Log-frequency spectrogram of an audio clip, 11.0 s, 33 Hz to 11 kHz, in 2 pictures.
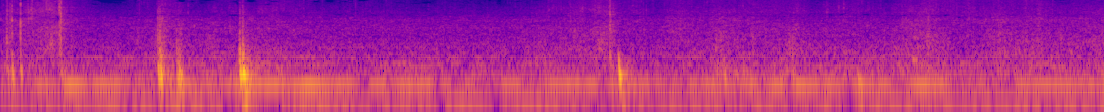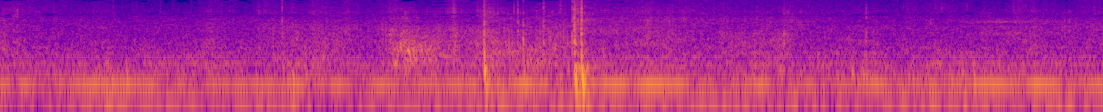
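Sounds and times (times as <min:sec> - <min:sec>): sponge squelching: 0:00.0 - 0:11.0
steady low hum: 0:00.0 - 0:11.0.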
